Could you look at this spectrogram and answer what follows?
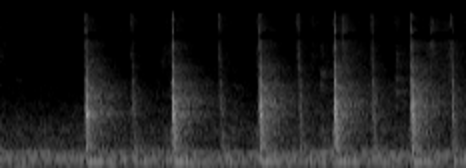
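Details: J-type overdrive bench test after A-type to J-type conversion, transmission in neutral: solenoid powered from external source gives five sharp crisp clicks about half a second apart, snapping in and out normally.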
